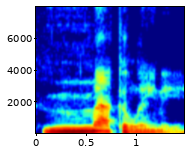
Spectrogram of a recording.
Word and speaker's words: McElhenney: It stars the team from It's Always Sunny in Philadelphia, including Rob McElhenney. Is that how his name is pronounced? – McElhenney? – Sure. McElhenney. Yeah.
